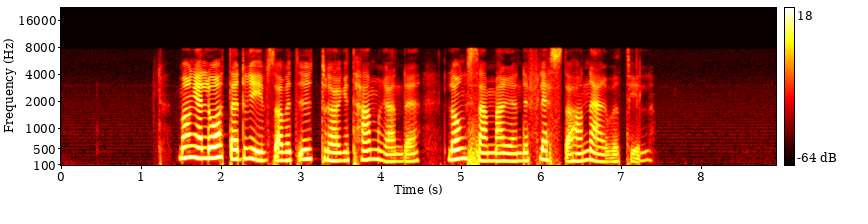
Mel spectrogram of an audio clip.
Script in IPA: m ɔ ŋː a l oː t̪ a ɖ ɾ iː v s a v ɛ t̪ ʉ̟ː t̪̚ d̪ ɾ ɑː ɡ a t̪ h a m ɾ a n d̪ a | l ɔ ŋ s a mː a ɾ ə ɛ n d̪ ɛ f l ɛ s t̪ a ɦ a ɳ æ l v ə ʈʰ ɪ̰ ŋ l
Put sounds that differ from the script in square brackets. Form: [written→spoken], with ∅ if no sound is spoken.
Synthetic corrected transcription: m ɔ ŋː a l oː t̪ a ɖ ɾ iː v s a v ɛ t̪ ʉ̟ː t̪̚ d̪ ɾ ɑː ɡ [a→ə] t̪ h a m ɾ a n d̪ [a→ə] | l ɔ ŋ s a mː a ɾ ə ɛ n d̪ ɛ f l ɛ s t̪ a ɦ a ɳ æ [l→ɾ] v ə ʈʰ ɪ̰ [ŋ→∅] l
